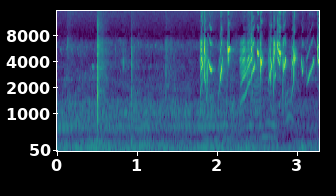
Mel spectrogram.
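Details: European goldfinch of wild stock, a strong singer: a sharp click and quiet hum first, then a lively run of high, slurred twittering chirps.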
